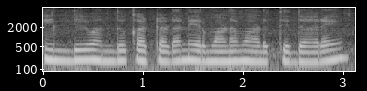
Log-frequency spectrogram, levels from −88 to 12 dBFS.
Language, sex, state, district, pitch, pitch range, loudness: Kannada, female, Karnataka, Bidar, 185 Hz, 180-195 Hz, -14 LUFS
